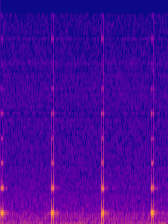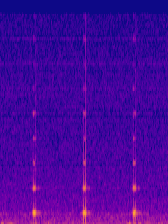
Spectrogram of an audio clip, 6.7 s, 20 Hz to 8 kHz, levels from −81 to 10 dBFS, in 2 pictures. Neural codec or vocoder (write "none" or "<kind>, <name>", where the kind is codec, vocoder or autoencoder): vocoder, Vocos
